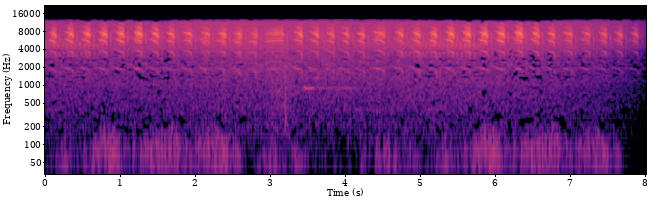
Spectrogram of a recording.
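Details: Baby red-naped sapsucker keeps calling out as it is fed by its parent at Premier Lake Provincial Park, British Columbia, distant recording: fast unbroken series of high squeaky notes, with low wind rumble and a brief faint whistle.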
